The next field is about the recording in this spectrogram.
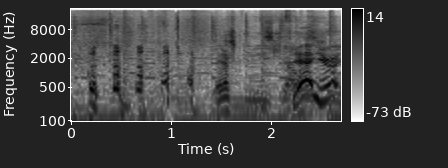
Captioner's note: laughing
